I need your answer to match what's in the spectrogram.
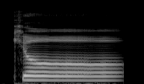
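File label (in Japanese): "きょ", Japanese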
